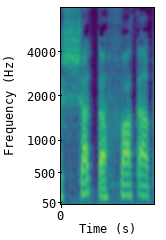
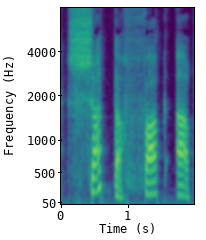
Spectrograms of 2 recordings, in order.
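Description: First: Said in the usual way. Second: Slow, word-by-word retort; each word of "Shut the fuck up" drawn out and stressed; imitated snapping. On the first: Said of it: "She tells Sydney to". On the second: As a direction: act out being fed up, stretching SHUT, FUCK and UP. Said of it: "She fucking snaps".

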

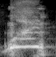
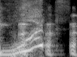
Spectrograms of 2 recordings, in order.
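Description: First: Very high, loud incredulous "What?"; squeaky disbelief. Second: High, loud stunned "What?"; shocked high what. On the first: Repeating Bill's joke back, very high squeal of disbelief. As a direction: squeal it, even more disbelieving. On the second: Hearing Bill expects his own hate text, high shocked yelp. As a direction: blurt it out in disbelief. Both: Retold or imitated.

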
